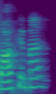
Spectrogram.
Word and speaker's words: Makima: YouTube about the Maki, or how do you pronounce her name? She's one with the Oh, red. Makima.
